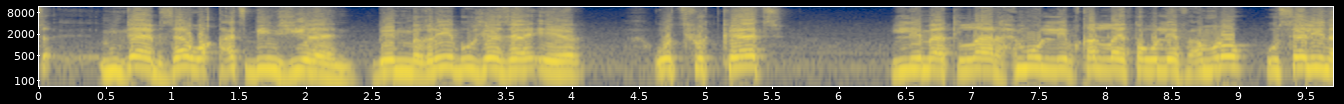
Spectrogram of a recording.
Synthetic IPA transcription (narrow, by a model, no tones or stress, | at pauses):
md̪æbzæwɑqːʕat̪binʒiɾænbinməɣɾibwʒæzæʔəɾ | wət̪ːfəkːæt̪ | lːimæt̪əlːɑjɾˤħmulːibqɑlːɑjt̪ˤɑwːəlifʕəmɾuwsælinæ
